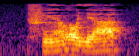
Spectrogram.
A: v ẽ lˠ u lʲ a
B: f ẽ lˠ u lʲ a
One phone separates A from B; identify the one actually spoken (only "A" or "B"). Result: B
